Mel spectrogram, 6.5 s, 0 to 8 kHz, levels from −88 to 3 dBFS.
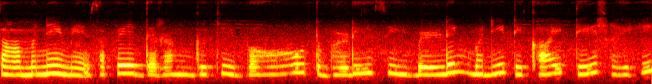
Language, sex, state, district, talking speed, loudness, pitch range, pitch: Hindi, female, Uttar Pradesh, Jyotiba Phule Nagar, 130 wpm, -19 LUFS, 235-265 Hz, 245 Hz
